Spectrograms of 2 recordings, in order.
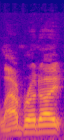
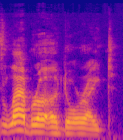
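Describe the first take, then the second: First: The word has three syllables, without the middle 'dor'. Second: The word has four syllables, including the middle 'dor'. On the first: The speaker calls it wrong. "Some people call it" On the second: The speaker calls it right. "I think the correct pronunciation"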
